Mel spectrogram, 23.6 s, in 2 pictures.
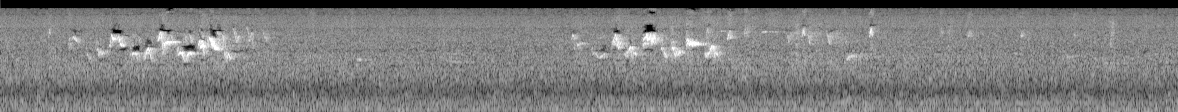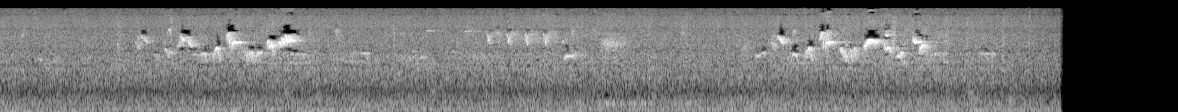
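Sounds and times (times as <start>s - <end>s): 
Warbling Vireo singing in Western USA: 0.7s - 2.8s, 5.7s - 8.8s, 13.1s - 18.1s, 19.2s - 21.8s.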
